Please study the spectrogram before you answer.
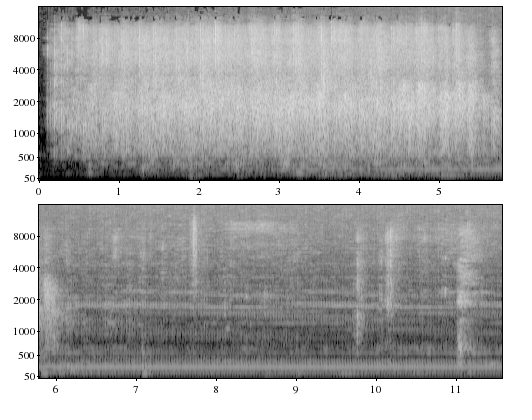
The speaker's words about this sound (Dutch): graag een hartelijk applaus en uw aandacht voor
